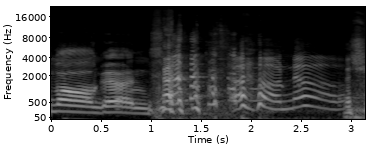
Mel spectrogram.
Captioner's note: laughter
